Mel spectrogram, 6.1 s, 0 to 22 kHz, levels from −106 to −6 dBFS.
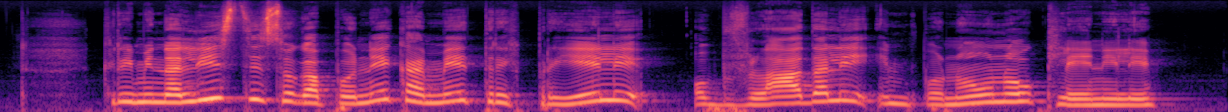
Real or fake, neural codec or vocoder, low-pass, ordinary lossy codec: real; none; none; none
